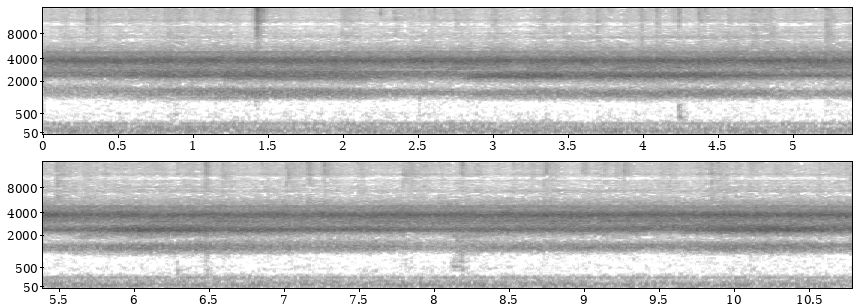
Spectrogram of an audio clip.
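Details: A continuous chorus of many frogs calling in rain: layered, steady trilling in several high bands with no breaks, accompanied by a constant low rushing rumble.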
